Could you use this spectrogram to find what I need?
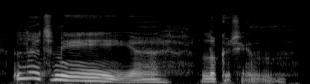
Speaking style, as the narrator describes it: returned Wrayburn coolly

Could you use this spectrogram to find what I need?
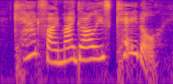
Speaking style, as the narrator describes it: he whined

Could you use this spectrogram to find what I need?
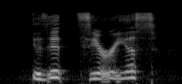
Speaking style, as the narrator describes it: he asked, his voice cracking with the effort

